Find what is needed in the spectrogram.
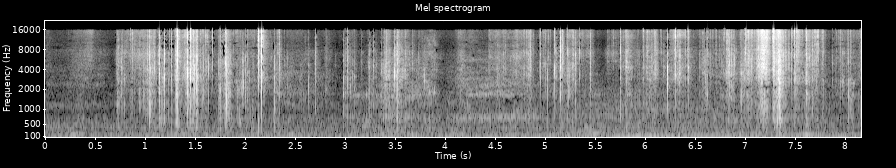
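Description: Foil wrapper of a Pokémon Battle Styles booster pack crinkling and tearing as it is opened, in irregular sharp crackles starting about a second in and again near the end.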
